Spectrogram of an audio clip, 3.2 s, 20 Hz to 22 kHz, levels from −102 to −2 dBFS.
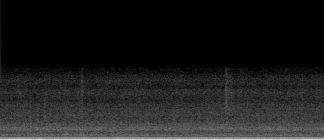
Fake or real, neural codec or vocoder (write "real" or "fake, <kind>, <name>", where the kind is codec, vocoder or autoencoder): real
